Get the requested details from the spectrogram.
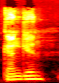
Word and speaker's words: Gungeon: And then on March 17th, Exit the Gungeon. Did I say that right? – Yeah, because it's like Dungeon, but it's Gungeon.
